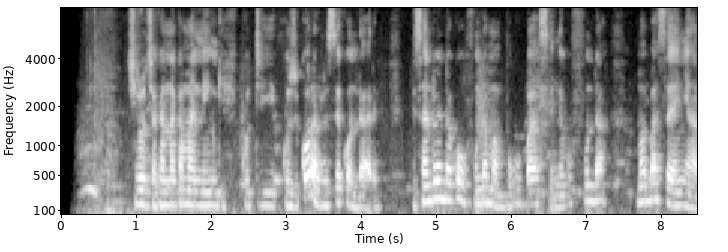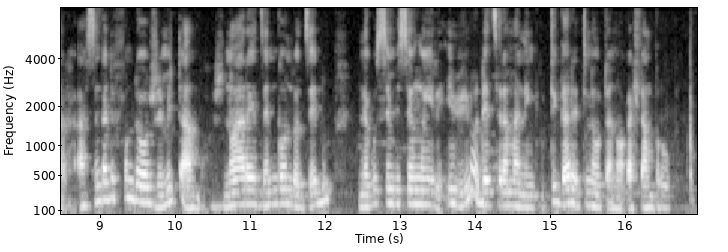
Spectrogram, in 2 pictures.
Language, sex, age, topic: Ndau, female, 18-24, education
